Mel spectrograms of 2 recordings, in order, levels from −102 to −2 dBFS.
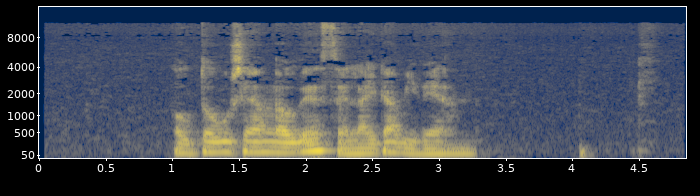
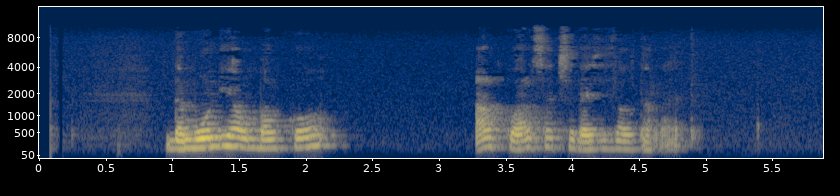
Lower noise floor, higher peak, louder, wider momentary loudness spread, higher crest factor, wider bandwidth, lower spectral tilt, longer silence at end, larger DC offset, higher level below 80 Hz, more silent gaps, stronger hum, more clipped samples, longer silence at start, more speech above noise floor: second, -58 dBFS vs -76 dBFS; first, -2 dBFS vs -10 dBFS; first, -20 LUFS vs -29 LUFS; second, 12 LU vs 20 LU; about the same, 22 dB vs 22 dB; first, 11.5 kHz vs 10 kHz; second, -5 dB/octave vs -8 dB/octave; second, 0.3 s vs 0.95 s; neither; first, -34 dBFS vs -86 dBFS; neither; neither; neither; about the same, 1 s vs 0.95 s; second, 38 dB vs 48 dB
